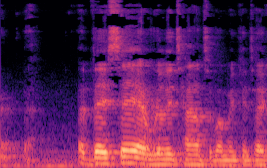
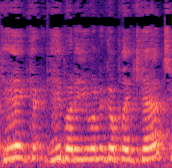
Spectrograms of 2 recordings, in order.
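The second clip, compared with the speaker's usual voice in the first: put-on high, loud dad calling his kid; eager dad; 10 semitones higher, 5 dB louder than usual. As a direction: coax your son in a hammed-up voice. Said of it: "I'll be like".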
